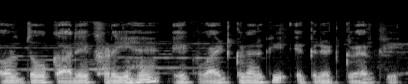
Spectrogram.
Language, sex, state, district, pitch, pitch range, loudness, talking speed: Hindi, male, Uttar Pradesh, Lucknow, 85 Hz, 80-90 Hz, -17 LUFS, 175 wpm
